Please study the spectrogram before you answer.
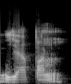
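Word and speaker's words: Japan: তো যে যেখানে আসে উচ্চারণটা হবে ইউ এর মতো, তাই এখানে জাপানকে বলা হইতেছে ইয়াপান।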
